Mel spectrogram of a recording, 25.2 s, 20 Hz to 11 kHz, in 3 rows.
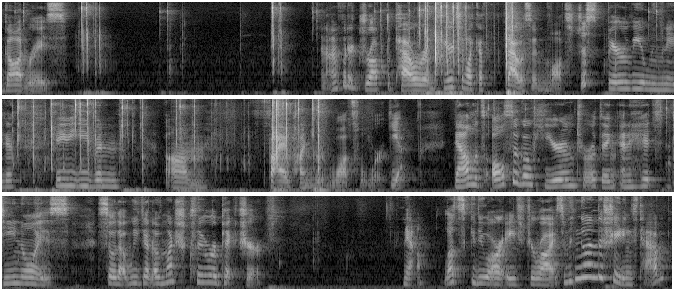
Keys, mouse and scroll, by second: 1.0 g, 2.2-3.3 middle drag, 3.3 g, 4.6 click, 5.6 KP_0, 5.7 KP_0, 8.2-9.4 drag, 9.4 KP_0, 14.5-15.0 drag, 16.6 click.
